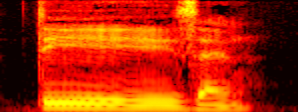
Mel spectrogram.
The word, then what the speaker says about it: dizem: And what happens to the Z when it has a vowel after it? – Dizem.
